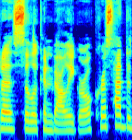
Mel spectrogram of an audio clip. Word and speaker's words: silicon: Silicon Valley properly because I was saying it silicone. And he was like, no, girl, like you have to say it silicon. And I was like, okay, so now I can say it properly.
